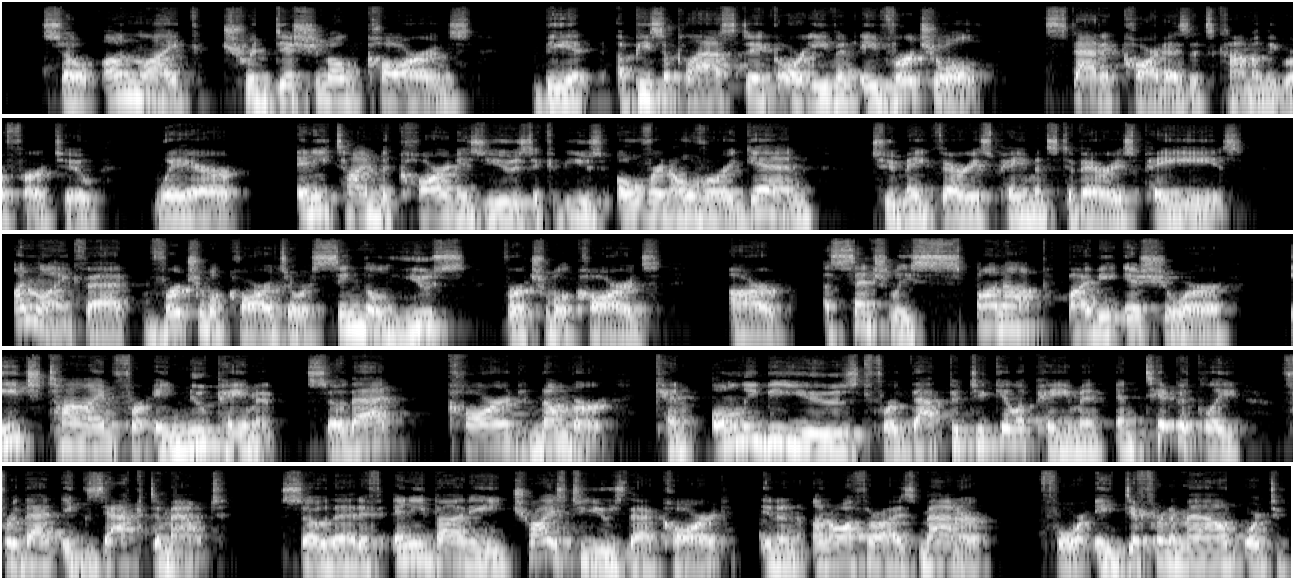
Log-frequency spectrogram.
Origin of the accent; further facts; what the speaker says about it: New York, United States; I am born and raised in New York. I do currently reside in New York.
